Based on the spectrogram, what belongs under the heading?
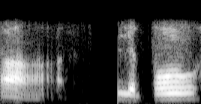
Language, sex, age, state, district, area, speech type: Malayalam, male, 60+, Kerala, Palakkad, urban, conversation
